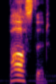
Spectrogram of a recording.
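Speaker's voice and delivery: one-word outburst, punched loud and high; shouted curse. Acted. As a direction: hurl the insult out hard. Character curses an enemy.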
